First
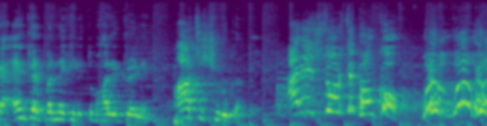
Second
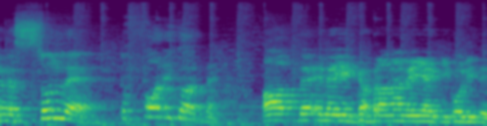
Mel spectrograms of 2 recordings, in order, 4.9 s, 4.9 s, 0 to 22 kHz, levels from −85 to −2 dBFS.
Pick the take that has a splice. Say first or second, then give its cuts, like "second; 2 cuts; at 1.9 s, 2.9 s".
first; 1 cut; at 2.8 s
